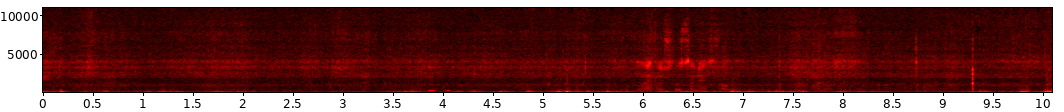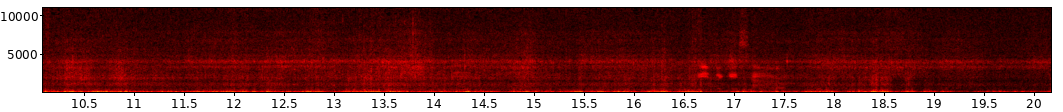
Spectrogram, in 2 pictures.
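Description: Wind buffeting the microphone on a sailing yacht under way, with water rushing along the hull; the buffeting gets much stronger from about ten seconds in.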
